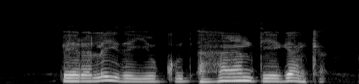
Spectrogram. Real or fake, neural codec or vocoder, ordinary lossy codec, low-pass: real; none; none; 7.2 kHz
